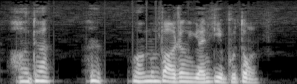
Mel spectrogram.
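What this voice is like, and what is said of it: Quiet, frightened voice. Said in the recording (Chinese): “吓坏了， 小声的说”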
